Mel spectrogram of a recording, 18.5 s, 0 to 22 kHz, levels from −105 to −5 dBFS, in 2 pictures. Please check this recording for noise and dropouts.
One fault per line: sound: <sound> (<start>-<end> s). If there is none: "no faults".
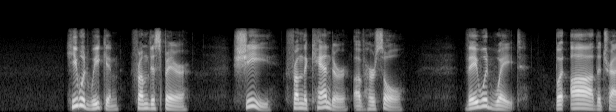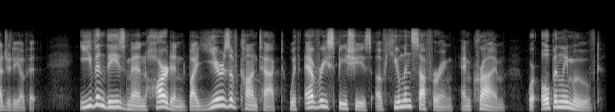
no faults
